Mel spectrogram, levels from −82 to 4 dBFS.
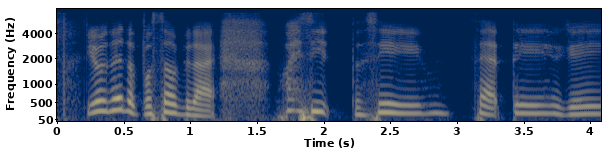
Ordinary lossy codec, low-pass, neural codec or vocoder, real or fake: none; 7.2 kHz; codec, 16 kHz, about 1 kbps, DyCAST, with the encoder's durations; fake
